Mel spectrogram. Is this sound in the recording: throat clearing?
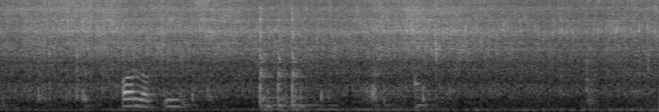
no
